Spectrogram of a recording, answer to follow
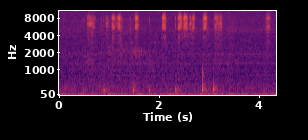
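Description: Marker pen writing on a whiteboard: a series of short, light squeaking strokes and small taps as characters are drawn.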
